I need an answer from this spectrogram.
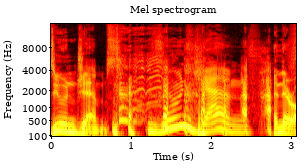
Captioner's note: laughs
